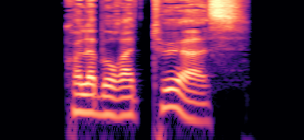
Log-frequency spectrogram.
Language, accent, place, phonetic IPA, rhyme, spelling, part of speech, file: German, Germany, Berlin, [kɔlaboʁaˈtøːɐ̯s], -øːɐ̯s, Kollaborateurs, noun, De-Kollaborateurs.ogg
- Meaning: genitive singular of Kollaborateur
